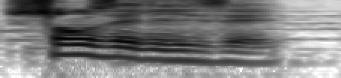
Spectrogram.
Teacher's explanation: we have the liaison. Therefore, the letter S in champs is pronounced and it becomes Z.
